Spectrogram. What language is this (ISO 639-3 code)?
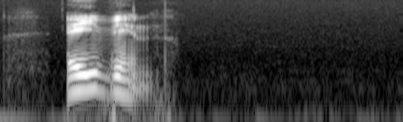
nor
